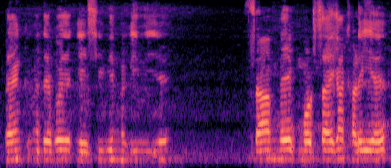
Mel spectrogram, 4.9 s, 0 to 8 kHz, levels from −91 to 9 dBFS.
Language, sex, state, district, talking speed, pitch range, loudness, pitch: Hindi, male, Uttar Pradesh, Budaun, 170 wpm, 155-165 Hz, -16 LUFS, 160 Hz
